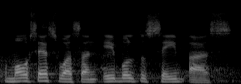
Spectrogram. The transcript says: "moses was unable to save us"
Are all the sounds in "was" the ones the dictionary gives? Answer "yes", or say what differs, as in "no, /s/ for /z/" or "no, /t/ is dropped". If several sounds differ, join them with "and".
no, /s/ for /z/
